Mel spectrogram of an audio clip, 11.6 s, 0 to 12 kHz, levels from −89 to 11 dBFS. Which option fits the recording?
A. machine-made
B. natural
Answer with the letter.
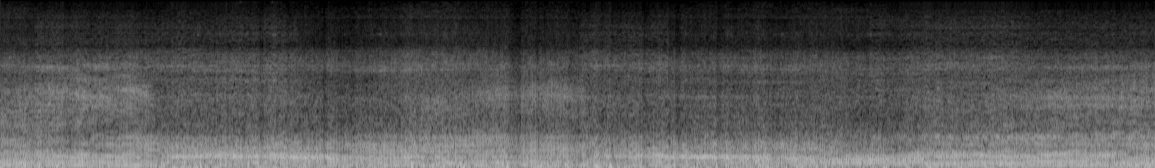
A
